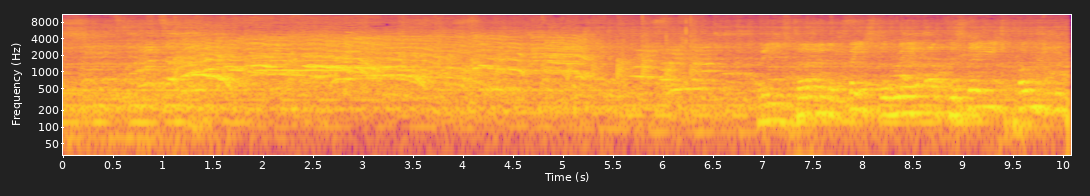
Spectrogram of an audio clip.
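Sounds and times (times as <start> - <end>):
audience cheering and shouting: 0.8 - 7.8.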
